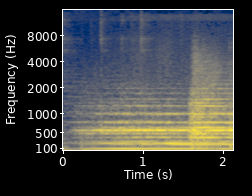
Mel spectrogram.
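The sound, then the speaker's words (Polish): Deep tolling of the huge, famous church bell at Wawel in Kraków, swung by bell-ringers pulling ropes on Independence Day, a loud sustained low humming resonance renewed by another strike near the end. “Najsłynniejszy dzwon w Polsce dzwonił przez 8 minut. Jak zwykle kolos został uruchomiony przez wawelskich dzwonników, którzy pociągali za sznury.”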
